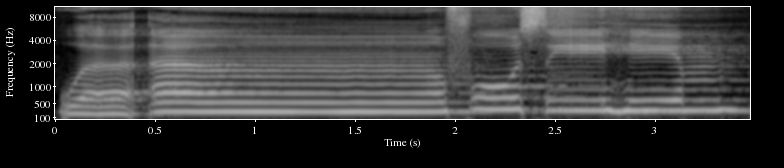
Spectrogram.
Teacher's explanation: Karena ada nun sukun menghadapi huruf fa, maka nunnya dibunyikan samar-samar, siap-siap menuju makhraj huruf fa disertai dengung. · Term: ikhfa hakiki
